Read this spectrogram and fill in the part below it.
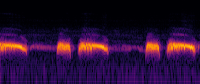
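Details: Lure coo of a spotted dove, 'đồng' voice style, meant to get new birds cooing. Paired mellow phrases: a brief note followed by a long, slightly falling coo, repeated twice with quiet humming between.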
